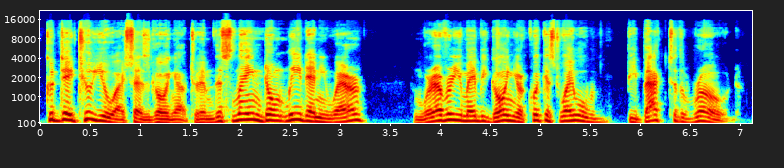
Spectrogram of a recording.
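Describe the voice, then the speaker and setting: A man voicing a proud, stubborn old hobbit farmer who tells his tale with slow relish and rustic grammar. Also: a little high, lively intonation, no echo, pitched above the performer's own voice. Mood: indignant. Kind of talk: reading a novel aloud.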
